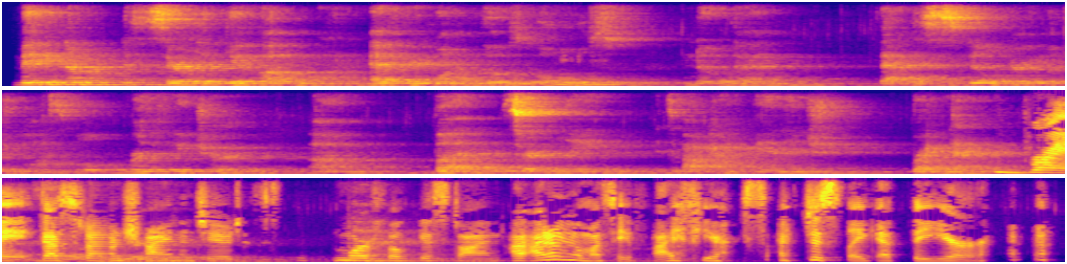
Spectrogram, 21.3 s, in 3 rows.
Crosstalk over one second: present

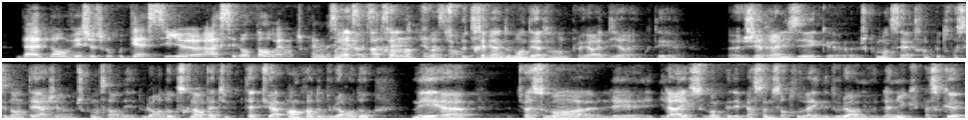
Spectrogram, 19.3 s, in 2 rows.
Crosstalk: present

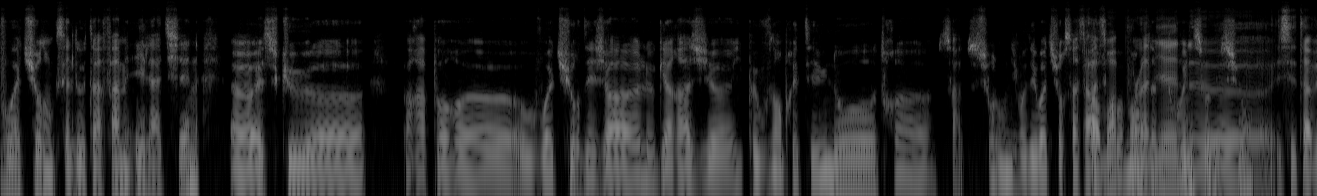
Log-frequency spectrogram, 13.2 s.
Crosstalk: present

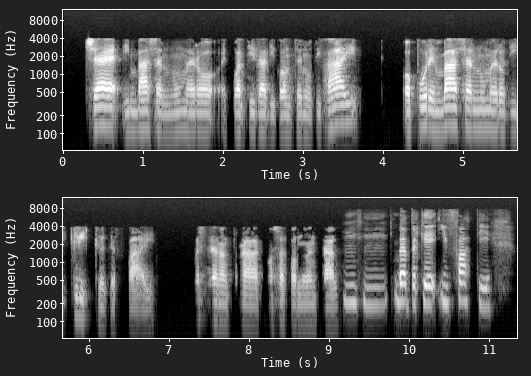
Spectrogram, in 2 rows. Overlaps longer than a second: none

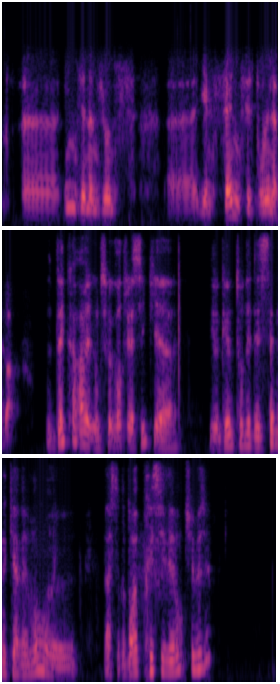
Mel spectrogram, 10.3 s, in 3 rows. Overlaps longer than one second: none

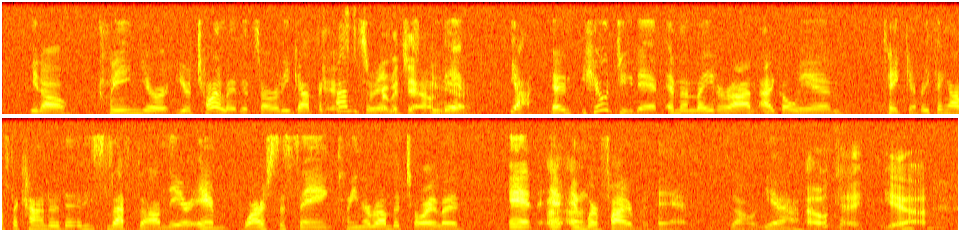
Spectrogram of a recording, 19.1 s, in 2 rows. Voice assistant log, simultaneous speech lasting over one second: present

